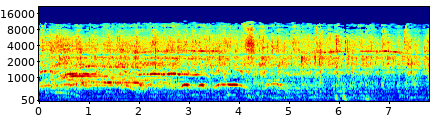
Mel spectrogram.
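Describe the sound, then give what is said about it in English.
Steady, dense audience applause fills the whole stretch at an even level, with crowd voices and scattered cheers mixed into the clapping. “Well, after that applause, I think I will do my version of Nessun Dorma for all of you.”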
